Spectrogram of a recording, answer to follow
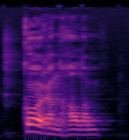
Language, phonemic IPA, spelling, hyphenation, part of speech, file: Dutch, /ˈkoː.rə(n)ˌɦɑlm/, korenhalm, koren‧halm, noun, Nl-korenhalm.ogg
- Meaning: stalk of corn (cereal stalk)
